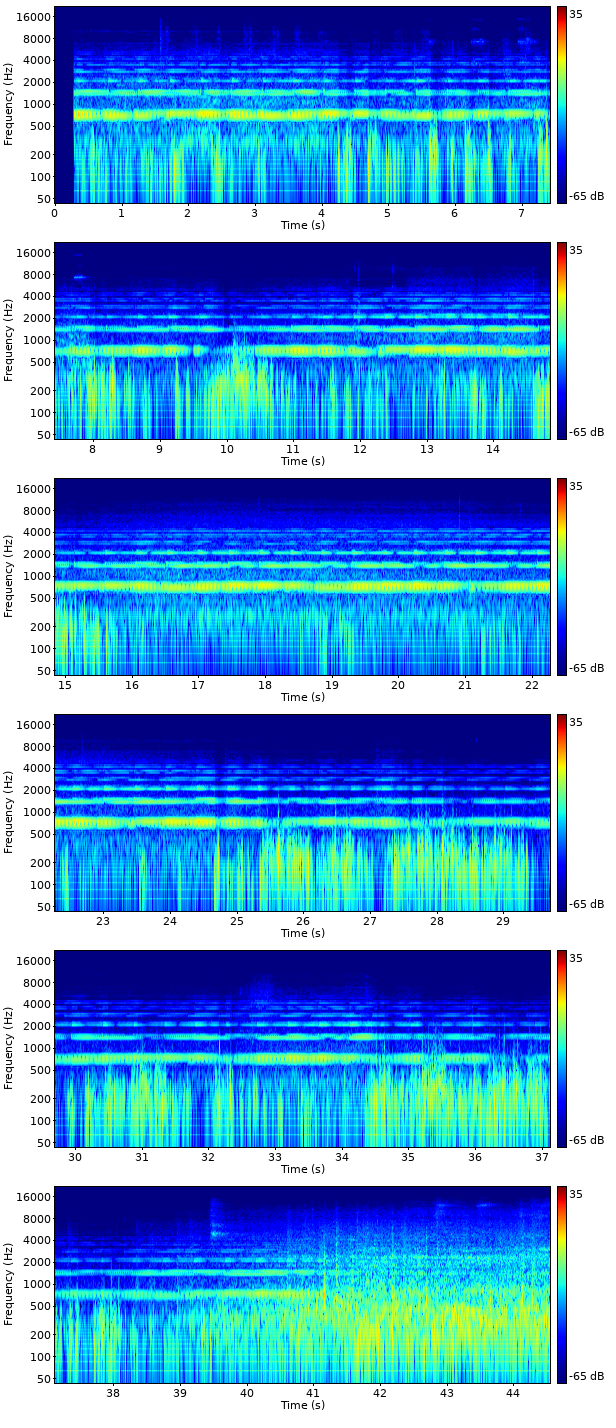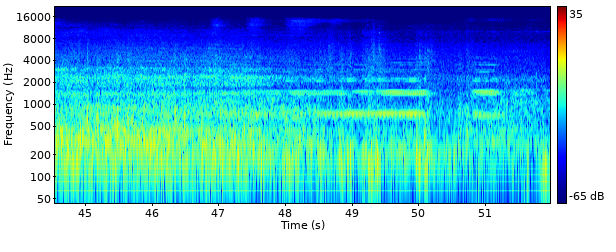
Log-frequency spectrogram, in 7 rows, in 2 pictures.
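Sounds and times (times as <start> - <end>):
level-crossing warning bell: 0.3 - 51.9
train rumbling: 0.3 - 51.9
train wheels clattering: 38.3 - 51.2.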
